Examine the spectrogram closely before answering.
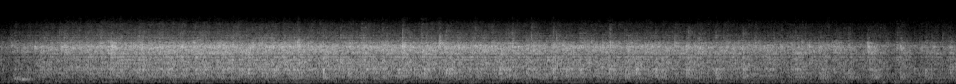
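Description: Audience applauding: a dense patter of many hands clapping that swells within the first second and thins out near the end.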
